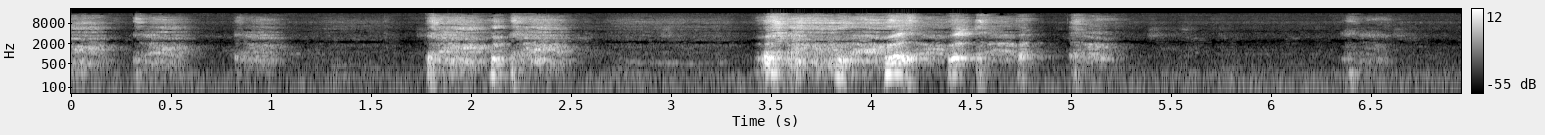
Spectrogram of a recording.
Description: Girl coughing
